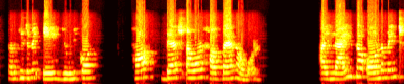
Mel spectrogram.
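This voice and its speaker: Woman teacher, exam walkthrough, slow careful delivery, spells words out, roomy echo. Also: high-pitched. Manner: spells answers out letter by letter; reads English prompts slowly, then explains in Bengali. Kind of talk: exam answer walkthrough lesson. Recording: echoey room.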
